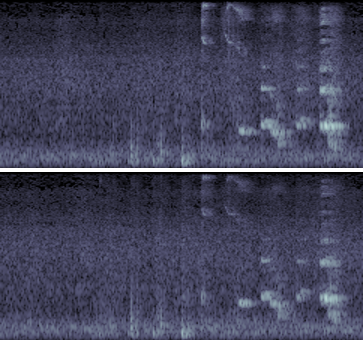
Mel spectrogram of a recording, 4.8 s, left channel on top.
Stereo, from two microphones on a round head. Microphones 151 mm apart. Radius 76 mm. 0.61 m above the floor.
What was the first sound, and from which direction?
Running footsteps, 50° right (ahead or behind).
